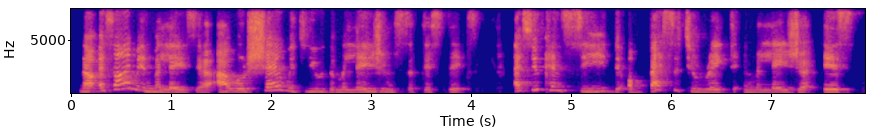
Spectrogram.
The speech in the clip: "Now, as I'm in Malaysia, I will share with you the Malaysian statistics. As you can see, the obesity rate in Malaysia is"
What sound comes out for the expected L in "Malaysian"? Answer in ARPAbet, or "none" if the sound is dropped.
L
